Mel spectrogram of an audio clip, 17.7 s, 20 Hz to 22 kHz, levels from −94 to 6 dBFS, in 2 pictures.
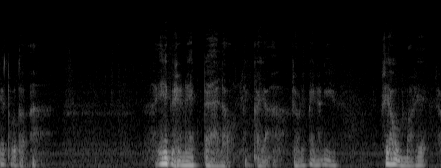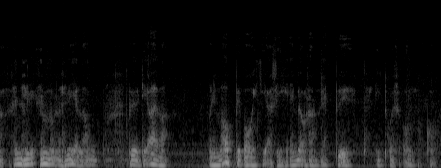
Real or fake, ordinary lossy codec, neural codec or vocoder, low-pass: real; none; none; none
